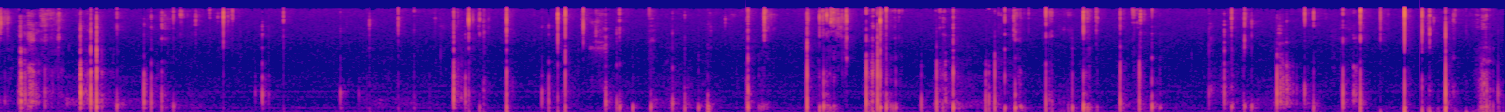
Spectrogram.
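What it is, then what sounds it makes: Seed pod covered journal, tapped and scratched. Fingertips and nails tap and scratch a small, solid journal with a textured dried seed pod cover and a stitched wooden spine. It makes a quiet, fast series of short, crisp clicks and dry scratchy crackles, with a soft low body under each tap. Every tap dies away almost instantly.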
